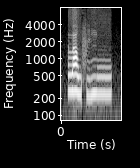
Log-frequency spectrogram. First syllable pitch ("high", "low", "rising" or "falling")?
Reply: falling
